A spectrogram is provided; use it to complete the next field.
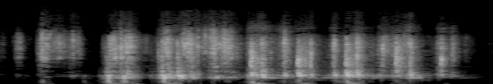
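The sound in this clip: A door unlocked with a pass key and opened: many irregular metallic rattles, clicks and clattering knocks follow one another at a moderate level for about five seconds.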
